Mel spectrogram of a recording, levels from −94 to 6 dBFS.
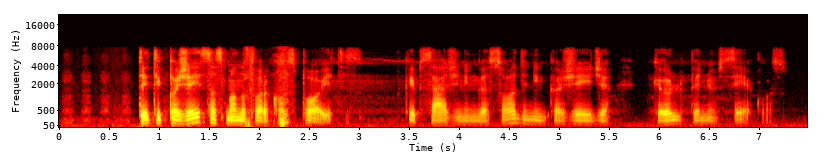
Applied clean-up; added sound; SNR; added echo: none; Dog; 17 dB; none.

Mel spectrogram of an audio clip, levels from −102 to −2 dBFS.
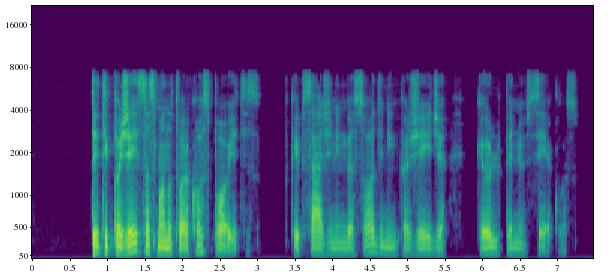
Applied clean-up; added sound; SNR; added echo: none; none; none; none.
